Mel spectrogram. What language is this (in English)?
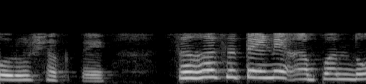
Marathi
